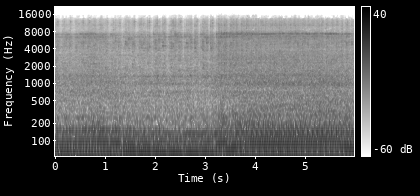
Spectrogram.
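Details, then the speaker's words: 1972 Volkswagen Beetle air-cooled engine after a no-start at the end of a road trip; valves now adjusted within specification, it idles low, even and steady with a consistent beat, no tapping or stumbling: normal idle. "But now Rosebug sounds really good. Her valves are within specification."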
